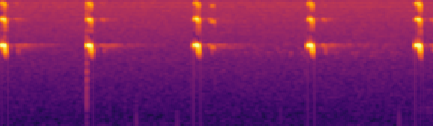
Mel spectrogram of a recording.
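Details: Kananaskis Country, Alberta, Canada: a Columbian ground squirrel utters four loud, shrill single chirps spaced about a second apart over quiet background.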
